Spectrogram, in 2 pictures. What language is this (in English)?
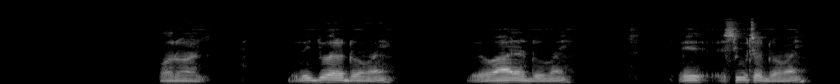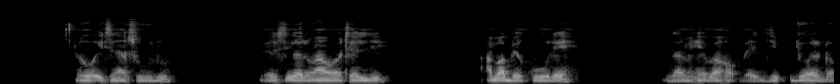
Fula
